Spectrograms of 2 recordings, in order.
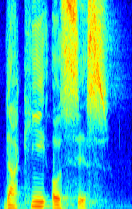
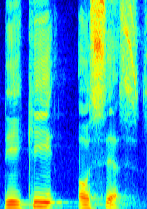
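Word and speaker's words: dikaiosis: Justification in this scripture is dakiosis. Yeah, that's how you pronounce it. It's D-I-K-A-I-O-S-I-S. Dikiosis.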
